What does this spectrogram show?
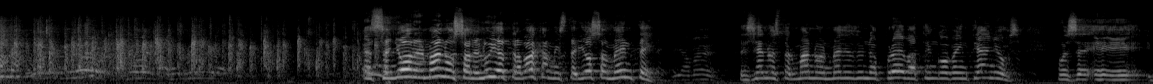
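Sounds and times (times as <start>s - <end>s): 
audience clapping hands: 0.0s - 4.3s
speech: 3.6s - 6.6s, 7.4s - 11.5s.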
